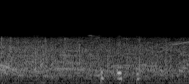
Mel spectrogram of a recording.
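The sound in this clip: Audience applause welcoming a guest onto a talk show, a dense, even patter of clapping that holds steady throughout, with voices mixed in.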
